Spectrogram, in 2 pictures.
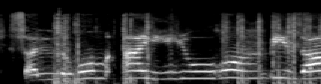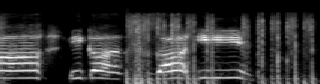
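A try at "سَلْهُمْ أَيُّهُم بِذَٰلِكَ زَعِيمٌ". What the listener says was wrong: Not za'im, za'im quickly, because after za there is no alif. Okay, alif madda, alif elongation is not there. So بِذَلِكَ زَعِيمٌ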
